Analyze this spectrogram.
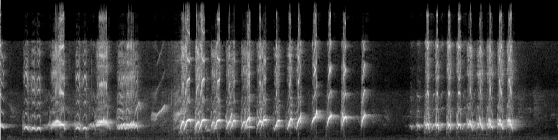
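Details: Green leafbird in full song, with fighting-style mimicry of sparrow, ciblek and kapas tembak, used to provoke another leafbird into anger. Rapid strings of bright, chattering notes repeat quickly in three bursts separated by short pauses.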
